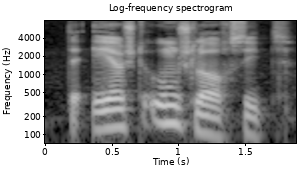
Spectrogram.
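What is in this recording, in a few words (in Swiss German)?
"erscht", Bas Rhin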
